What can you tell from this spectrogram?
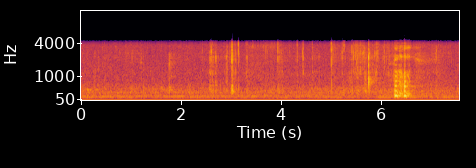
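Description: Scattered light taps and patters of a Somali kitten playing with a fishing-rod toy, paws and toy hitting the floor, with a louder brief thump near the end.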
